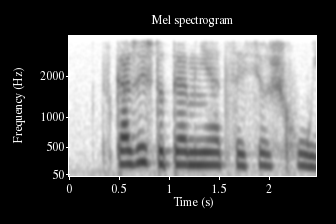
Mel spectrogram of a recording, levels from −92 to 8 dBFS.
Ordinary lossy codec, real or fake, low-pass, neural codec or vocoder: none; real; 3.6 kHz; none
